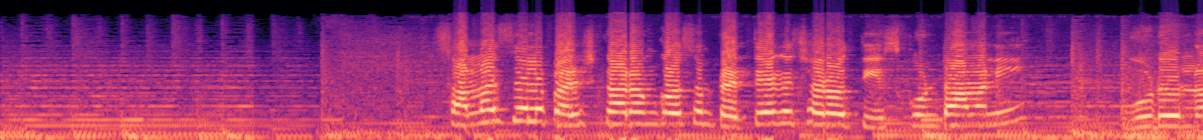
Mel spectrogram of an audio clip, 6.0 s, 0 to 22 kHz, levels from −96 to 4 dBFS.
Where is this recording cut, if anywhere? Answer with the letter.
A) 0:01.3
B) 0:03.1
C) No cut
A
